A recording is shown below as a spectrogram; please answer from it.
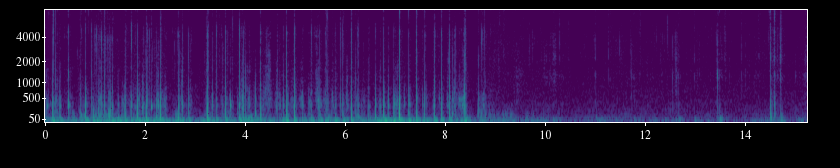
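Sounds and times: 
stress ball squeezed and kneaded: 0.0 - 8.8.

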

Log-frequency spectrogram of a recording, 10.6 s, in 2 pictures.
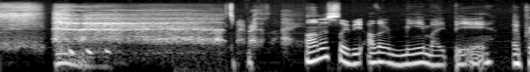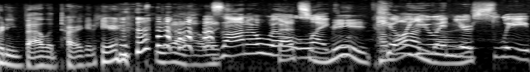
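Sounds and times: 
voice imitating heavy breathing: 0.0 - 3.0
laughter: 0.6 - 1.3, 6.4 - 9.7
speech: 0.6 - 1.3, 3.1 - 10.5.

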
